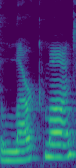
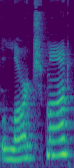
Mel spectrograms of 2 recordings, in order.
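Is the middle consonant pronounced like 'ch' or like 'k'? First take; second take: k; ch. First: The middle consonant sounds like 'k'. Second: The middle consonant sounds like 'ch'. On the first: This is how someone who may know better says it. "I heard someone else pronounce it as Larkmont" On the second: This is how the speaker usually says it. "I say that as Larchmont"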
